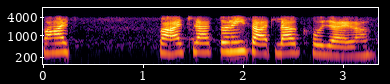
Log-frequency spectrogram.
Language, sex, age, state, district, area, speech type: Hindi, female, 18-30, Madhya Pradesh, Harda, urban, conversation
